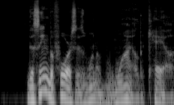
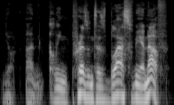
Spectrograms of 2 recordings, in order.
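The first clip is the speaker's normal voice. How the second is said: loud, higher screech; screeching preacher; 5 semitones higher, 8 dB louder than usual. A narrator's reading. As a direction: shriek the accusation. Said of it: "he screeches".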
